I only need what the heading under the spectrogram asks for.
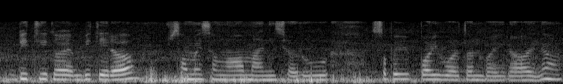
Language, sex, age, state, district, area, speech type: Nepali, female, 18-30, West Bengal, Darjeeling, rural, spontaneous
